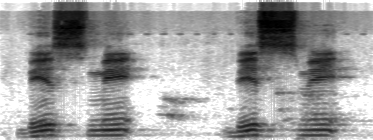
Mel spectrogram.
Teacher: tidak ada pantulan di kalimat bis karena huruf sin bukan huruf qalqalah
